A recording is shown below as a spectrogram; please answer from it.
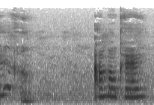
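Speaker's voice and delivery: mildly weak voice; weak reply. Retold or imitated. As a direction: answer feebly. Weak reply while sick.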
